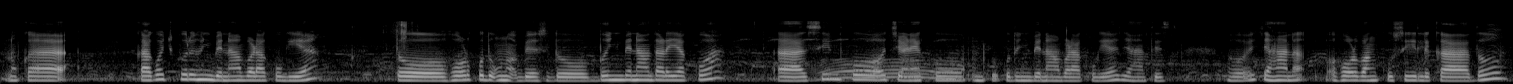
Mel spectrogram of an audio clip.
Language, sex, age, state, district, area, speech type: Santali, female, 30-45, Jharkhand, Bokaro, rural, spontaneous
